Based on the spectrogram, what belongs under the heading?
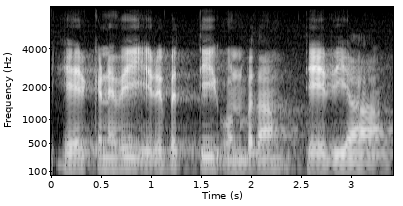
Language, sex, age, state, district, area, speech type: Tamil, male, 30-45, Tamil Nadu, Ariyalur, rural, read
